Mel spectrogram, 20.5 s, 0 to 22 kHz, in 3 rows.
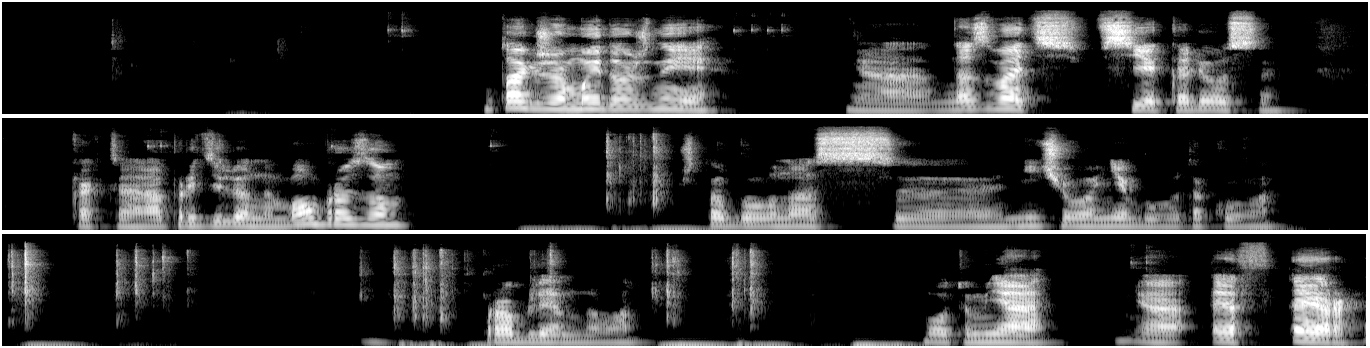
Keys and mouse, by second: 0.7 shift+middle drag, 1.5 click, 3.2 click, 3.4-18.1 drag, 9.5 BackSpace, 15.3 BackSpace.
